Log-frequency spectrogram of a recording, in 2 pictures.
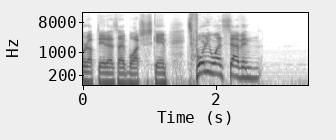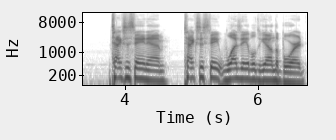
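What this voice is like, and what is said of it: Usual voice. Nothing is said of it.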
